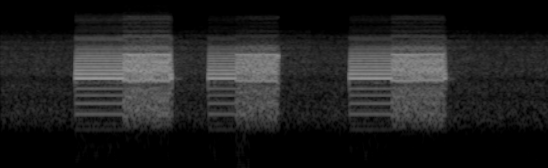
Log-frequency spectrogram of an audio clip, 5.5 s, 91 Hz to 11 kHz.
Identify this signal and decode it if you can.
Packet radio (AX.25, as in APRS), 1200 baud, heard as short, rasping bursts.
